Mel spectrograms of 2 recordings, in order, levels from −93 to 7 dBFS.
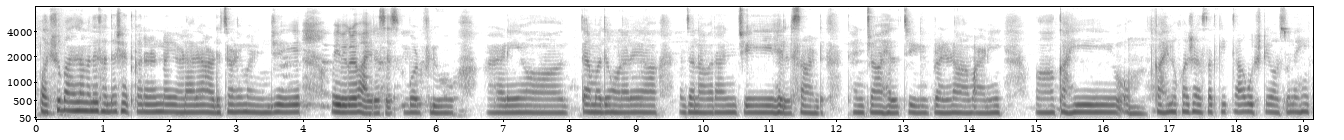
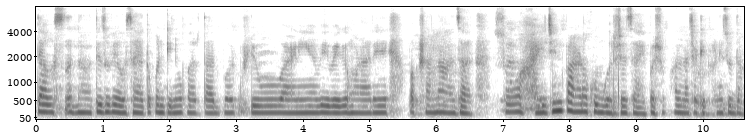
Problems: background sounds at intervals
